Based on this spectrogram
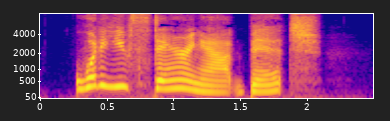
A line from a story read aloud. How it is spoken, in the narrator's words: Feeling herself under scrutiny by the open-mouthed clerk, she snapped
